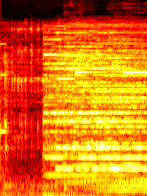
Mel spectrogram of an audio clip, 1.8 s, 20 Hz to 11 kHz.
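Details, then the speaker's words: 2008 Chevy HHR LT with an aftermarket radio and a newly installed Axxess GMOS-LAN-04 interface: a clean, steady chime tone through the speakers; chimes and OnStar voice now work, but the steering-wheel controls don't yet. "all right so all the uh bings and bops and onstar voice thing works"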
